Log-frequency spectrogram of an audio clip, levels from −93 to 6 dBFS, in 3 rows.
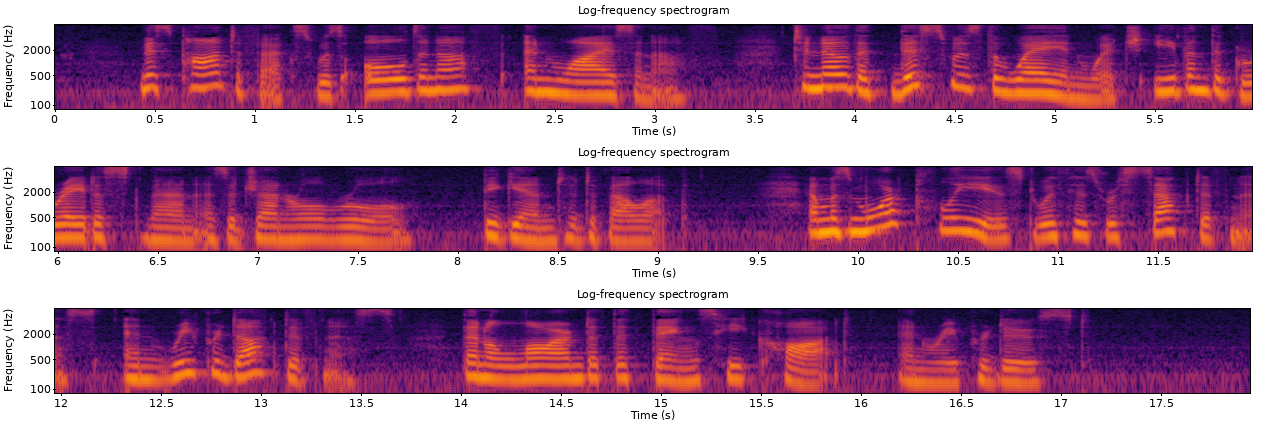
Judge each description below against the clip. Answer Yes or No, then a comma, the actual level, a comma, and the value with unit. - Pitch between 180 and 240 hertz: Yes, medium, 185 Hz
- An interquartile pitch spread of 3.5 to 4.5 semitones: No, wide, 5.5 semitones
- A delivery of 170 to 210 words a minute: No, average, 155 wpm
